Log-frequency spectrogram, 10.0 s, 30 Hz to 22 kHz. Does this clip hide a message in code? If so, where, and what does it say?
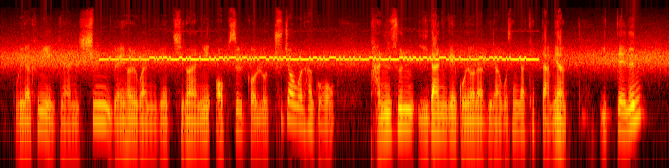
Yes: RTTY (50 baud, 170 Hz shift) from 1.5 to 8.1 s, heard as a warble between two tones, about 2200 Hz centre, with radio static, a narrow filter and speech in Korean. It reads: CQ TEST WA5H WA5H CQ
